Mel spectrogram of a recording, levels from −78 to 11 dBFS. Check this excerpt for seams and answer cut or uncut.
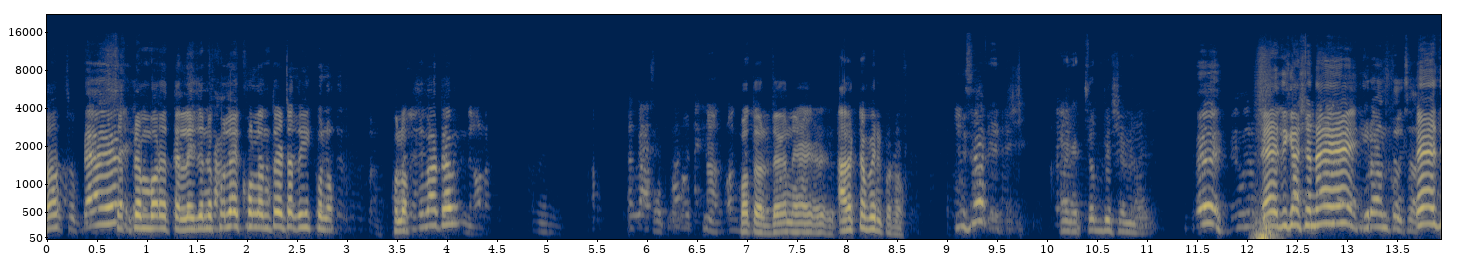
cut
